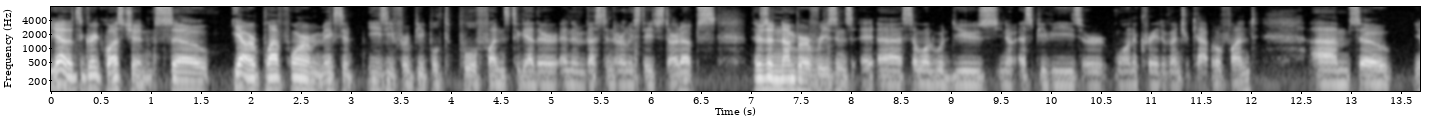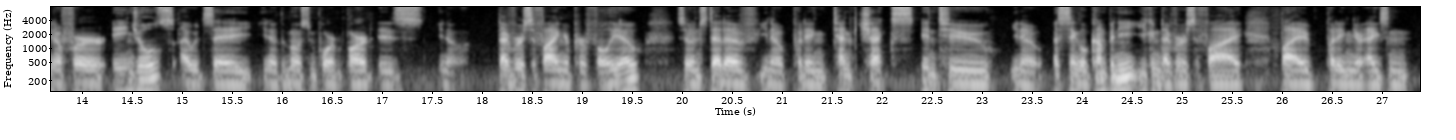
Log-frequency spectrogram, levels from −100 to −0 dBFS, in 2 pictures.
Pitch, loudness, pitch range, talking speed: 95 Hz, -21 LUFS, 80-115 Hz, 190 wpm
